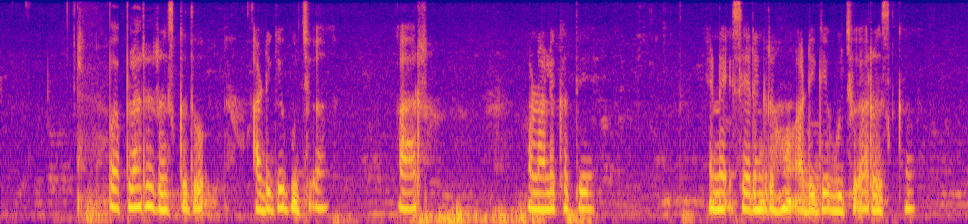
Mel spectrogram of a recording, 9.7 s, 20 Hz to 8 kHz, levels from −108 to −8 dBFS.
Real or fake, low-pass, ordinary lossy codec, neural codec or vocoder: real; none; none; none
